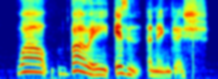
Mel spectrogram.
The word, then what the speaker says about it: Bowie: As for David Bowie, well, his name's pronounced Bowie, like the American buoy.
